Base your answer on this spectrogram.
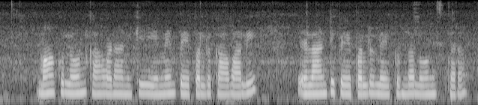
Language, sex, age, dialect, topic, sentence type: Telugu, female, 25-30, Telangana, banking, question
